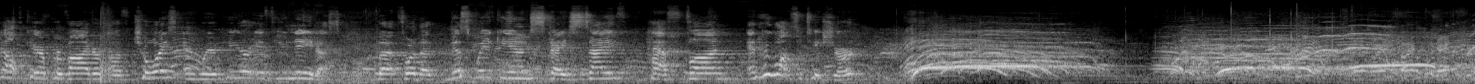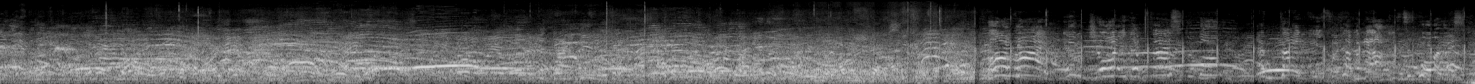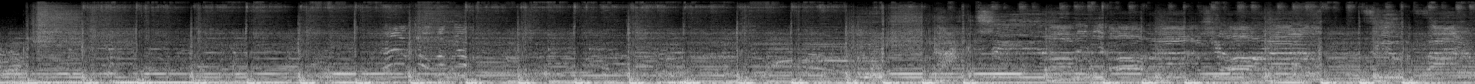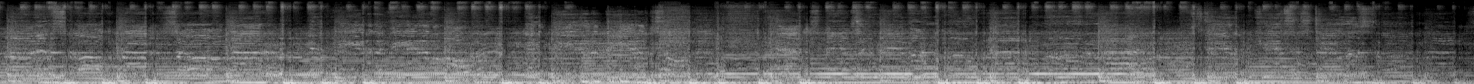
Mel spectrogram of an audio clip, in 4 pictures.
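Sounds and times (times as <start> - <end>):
rock music with singing and guitar: 29.4 - 58.9.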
